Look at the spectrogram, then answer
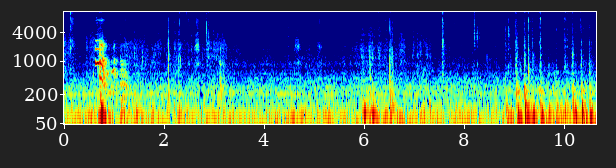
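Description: A Shih Tzu gives a single short, sharp bark early on, followed by quiet indoor stillness.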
